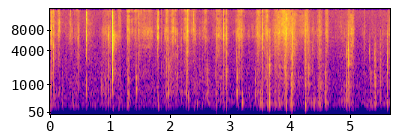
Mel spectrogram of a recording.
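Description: Fingertips and a palm rub, squeeze and scratch a black plastic bag full of paintballs lying on a table, making the balls shift inside. The result is a quiet, steady run of bright, dry crinkling and crackling with many short clicks and no low end.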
